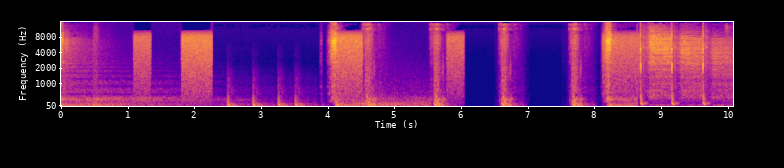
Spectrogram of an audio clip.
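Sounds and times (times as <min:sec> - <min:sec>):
low thumps: 0:00.0 - 0:05.9
static hiss bursts: 0:01.1 - 0:02.3, 0:05.7 - 0:06.1.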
